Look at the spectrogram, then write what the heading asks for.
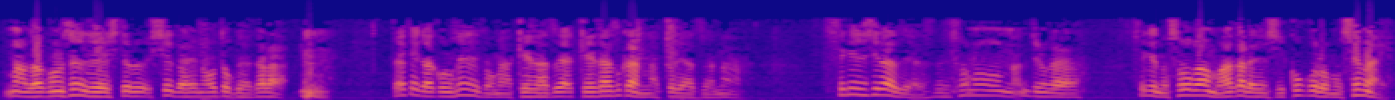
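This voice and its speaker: Older Kansai man, mellow lo-fi anecdote. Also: on the high side, moderate pace. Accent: Kansai Japanese. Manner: chatty storyteller, colloquial and digressive. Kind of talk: rambling personal anecdote. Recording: dull lo-fi recording.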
